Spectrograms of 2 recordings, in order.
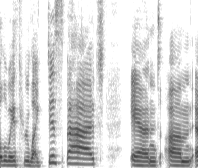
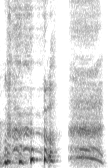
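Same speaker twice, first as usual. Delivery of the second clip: high laughing fit; 13 semitones higher than usual. Real, not acted. Laughing fit after loopy remark.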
